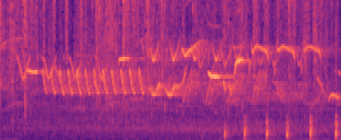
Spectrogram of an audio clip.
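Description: Birds trill and chirp softly, then about six quick, hollow knocks tap out in a steady rhythm on a small wooden birdhouse hung high up, fairly crisp, as the birdsong fades.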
